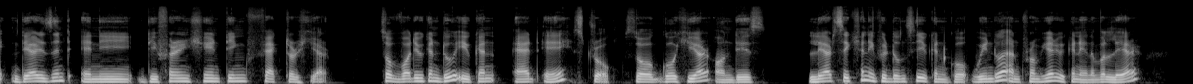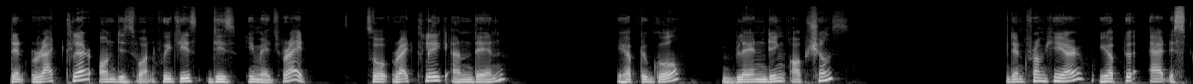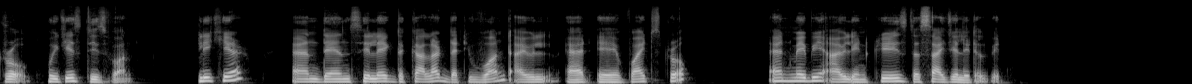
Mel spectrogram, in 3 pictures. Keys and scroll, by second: 20.3 1.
